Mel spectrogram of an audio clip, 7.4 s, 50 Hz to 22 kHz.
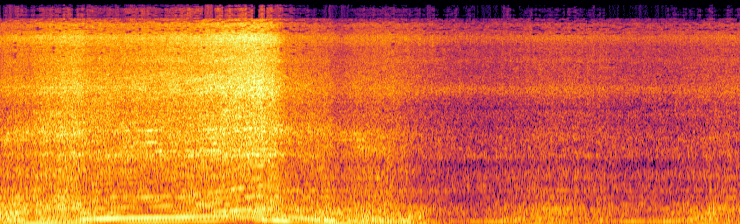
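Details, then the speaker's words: All-aluminum 5.3L L33 HO Gen 3 LS V8 on a test stand after a lifter replacement, warming to about 150 degrees: clean rev that falls back to a calm, even idle with no ticking; normal rev and idle. "those lifters did the trick you can actually hear the injectors firing over the lifters"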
